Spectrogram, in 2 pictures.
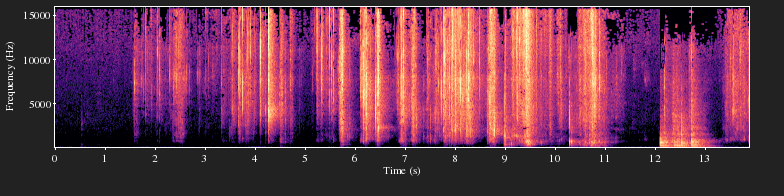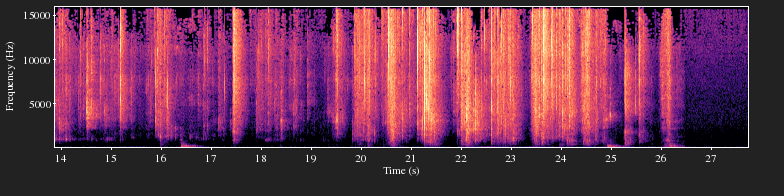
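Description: Hands squeezing, stretching and pressing slime packed with foam beads: irregular crackling, crunching squishes, with a louder, fuller squish near the middle.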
